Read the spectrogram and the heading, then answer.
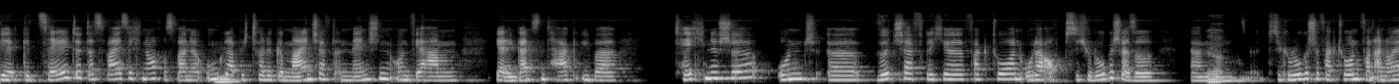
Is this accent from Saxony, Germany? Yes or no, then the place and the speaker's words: no; Hamburg, Germany; Ich bin eine Hamburger Dern, habe es quasi nie aus der Stadt rausgeschafft. Ja. Bin auf St. Pauli aufgewachsen und dann sind meine Eltern in eine ökologische Genossenschaft gezogen, die sie gegründet haben.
